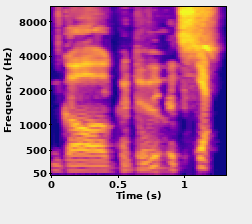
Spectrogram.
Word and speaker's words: Gal Gadot: How do you pronounce her name? Is it Gal Gadot? – Gal Gadot. – I think she said it out loud as Gadot.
